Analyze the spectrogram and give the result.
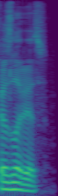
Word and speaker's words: Козловец: Козловец. – Козловец, туда ударение.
